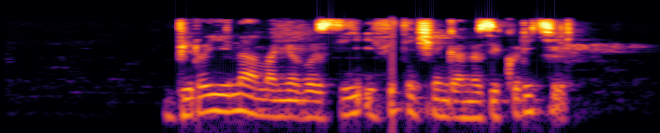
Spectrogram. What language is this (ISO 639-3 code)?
kin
